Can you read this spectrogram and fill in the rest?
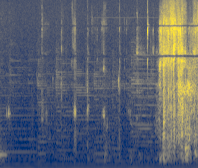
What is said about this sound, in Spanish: Además, te hago también el rechine de la, mm, de la cuchara con los dientes, ¿eh? No, es el peor, ese es el peor. ¿Se escucha? Sí.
